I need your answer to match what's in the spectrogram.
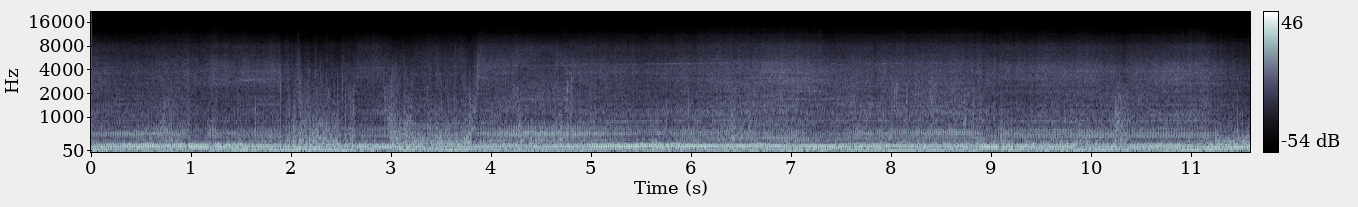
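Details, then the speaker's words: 2022 Kawasaki Ninja 650 after tightening the windscreen screws and mirror mounts. Even engine drone at cruise with wind noise and no buzzing from the front screen; vibration mostly gone: normal running, no windscreen rattle. "Okay, so as I was saying, as you can see, the vibration is mostly gone."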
